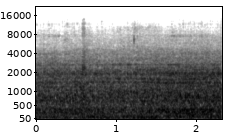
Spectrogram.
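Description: Outboard boat motors idling at low speed: a steady engine drone with a low rumble.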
